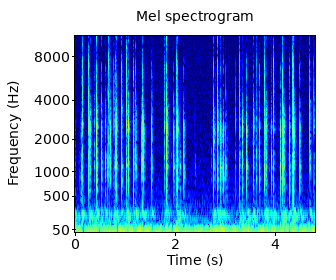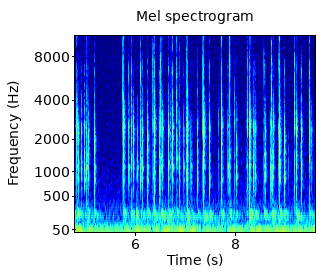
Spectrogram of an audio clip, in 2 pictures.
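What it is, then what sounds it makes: Plastic mechanical keyboard. Rapid typing with long painted nails and fingertips on a small 44-key Epomaker TH40 mechanical keyboard with an ABS plastic case, PC plate and backlit pink and white keycaps. Quick runs of bright, sharp plastic clicks pause briefly about a third and halfway through, over a faint low steady hum.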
